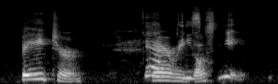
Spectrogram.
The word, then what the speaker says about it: Bator: Bator. Bator. Yeah, there we go. See, sometimes I pronounce the letters instead of the flow of the word, right?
